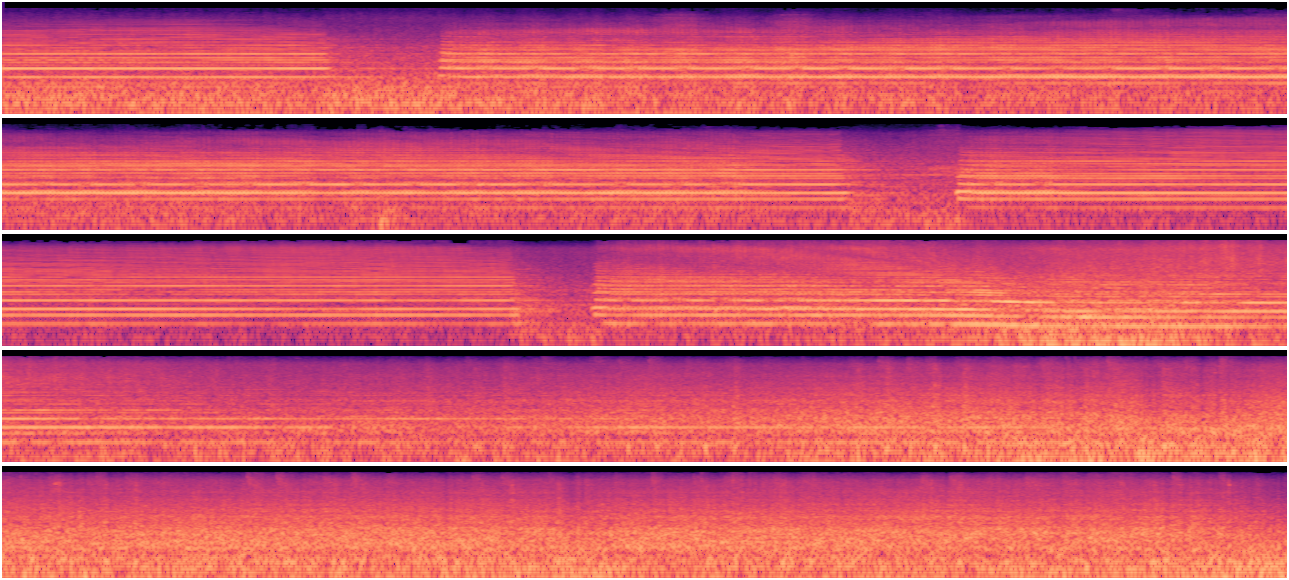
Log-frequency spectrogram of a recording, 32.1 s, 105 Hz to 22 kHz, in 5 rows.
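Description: An Indian Railways WDM-3A diesel locomotive's multi-tone air horn sounds almost continuously as it approaches, with three short breaks. About 18 s in its pitch drops as the locomotive passes and the horn fades. The passenger coaches then rush past, with the clickety-clack of wheels over the rail joints.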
